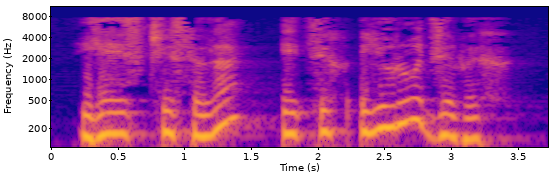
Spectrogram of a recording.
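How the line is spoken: Quiet. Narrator (Russian): тихо сказал Салафиил

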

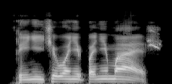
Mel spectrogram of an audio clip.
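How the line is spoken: Shout over battle noise. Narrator (Russian): крикнул Ларгар, перекрывая грохот боя

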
